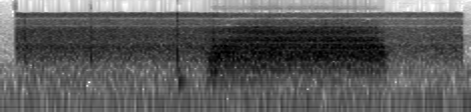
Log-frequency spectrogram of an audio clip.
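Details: Steady radio static and hiss with a few sharp clicks, louder for about two seconds in the middle before dropping back and cutting off.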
